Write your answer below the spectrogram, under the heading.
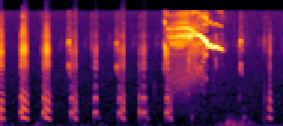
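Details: Arctic snowy owl owlets on the nest while the mother tears up lemmings for them. Quick series of short, throaty clucks, then one long rasping screech that trails into a descending whistle, followed by low rustling.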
